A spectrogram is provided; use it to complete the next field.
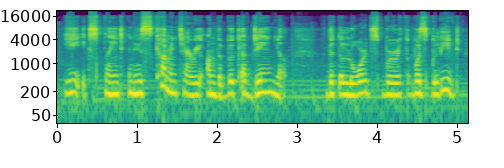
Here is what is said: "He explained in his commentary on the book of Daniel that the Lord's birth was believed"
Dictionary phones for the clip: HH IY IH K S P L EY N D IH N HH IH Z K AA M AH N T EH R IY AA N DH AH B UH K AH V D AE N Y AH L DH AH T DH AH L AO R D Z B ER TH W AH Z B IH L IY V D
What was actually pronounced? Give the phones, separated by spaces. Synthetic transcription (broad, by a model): HH IY IH K S P L EY N D IH N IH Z K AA M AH N T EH R IY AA N DH AH B UH K AH V D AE N Y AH L DH AH T DH AH L AO R D Z B ER TH W AH Z B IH L IY V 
